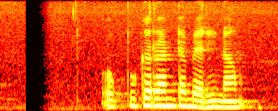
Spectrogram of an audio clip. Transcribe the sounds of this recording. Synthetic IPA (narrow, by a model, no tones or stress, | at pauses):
o̰pːukəɾaɳʈəbɛɾinam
